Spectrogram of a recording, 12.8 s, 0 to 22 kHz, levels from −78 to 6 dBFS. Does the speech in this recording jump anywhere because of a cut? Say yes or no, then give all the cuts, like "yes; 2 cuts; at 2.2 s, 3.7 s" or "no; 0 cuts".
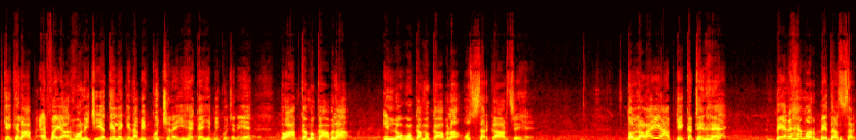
no; 0 cuts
